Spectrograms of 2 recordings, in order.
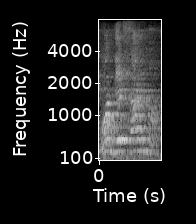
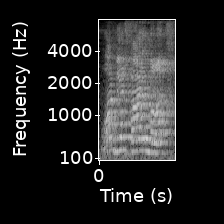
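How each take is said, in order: First: Said in the usual way. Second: Slow and deliberate, leaning on good; slow emphasis. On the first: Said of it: "He said". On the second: Shown as a demonstration. Preacher repeats the husband's line to the congregation, slow and emphatic. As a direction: let good fight a month land slowly. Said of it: "preacher repeats the line for emphasis".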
